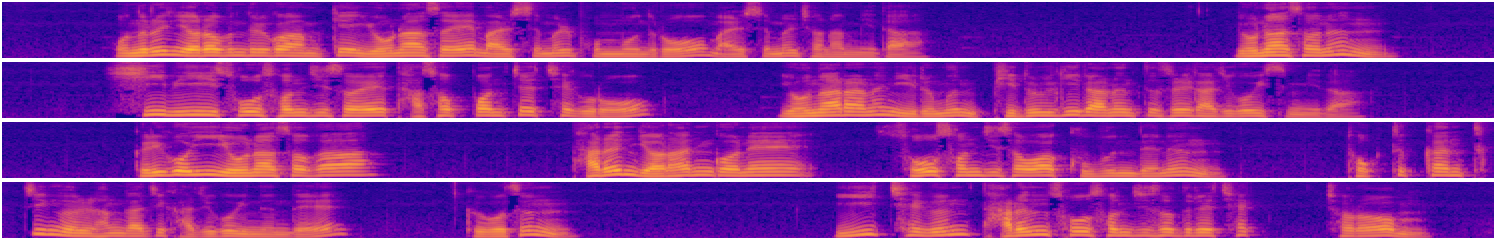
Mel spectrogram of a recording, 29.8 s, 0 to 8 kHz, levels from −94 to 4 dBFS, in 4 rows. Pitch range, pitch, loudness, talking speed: 130-170 Hz, 155 Hz, -24 LUFS, 235 characters per minute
